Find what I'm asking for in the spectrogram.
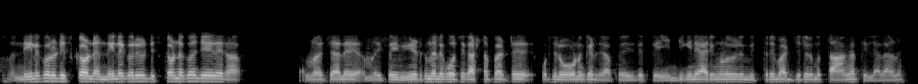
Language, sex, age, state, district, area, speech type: Malayalam, male, 18-30, Kerala, Wayanad, rural, conversation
